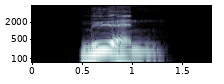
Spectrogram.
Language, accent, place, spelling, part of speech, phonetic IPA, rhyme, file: German, Germany, Berlin, Mühen, noun, [ˈmyːən], -yːən, De-Mühen.ogg
- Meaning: plural of Mühe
